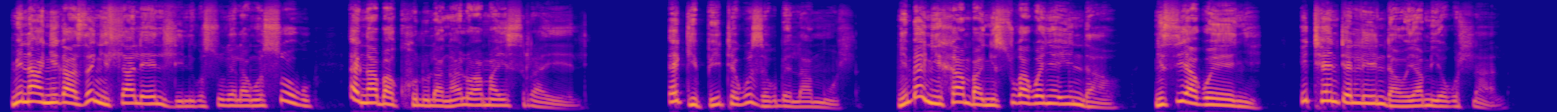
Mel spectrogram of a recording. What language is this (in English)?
North Ndebele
